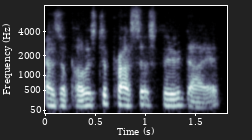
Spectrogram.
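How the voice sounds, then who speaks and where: A man's voice: mid-range voice, normal speed, a little mellow, breathy edge, lo-fi sound. A man in a casual podcast conversation, explaining whole foods in a patient way and laughing often. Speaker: lifestyle medicine advocate.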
